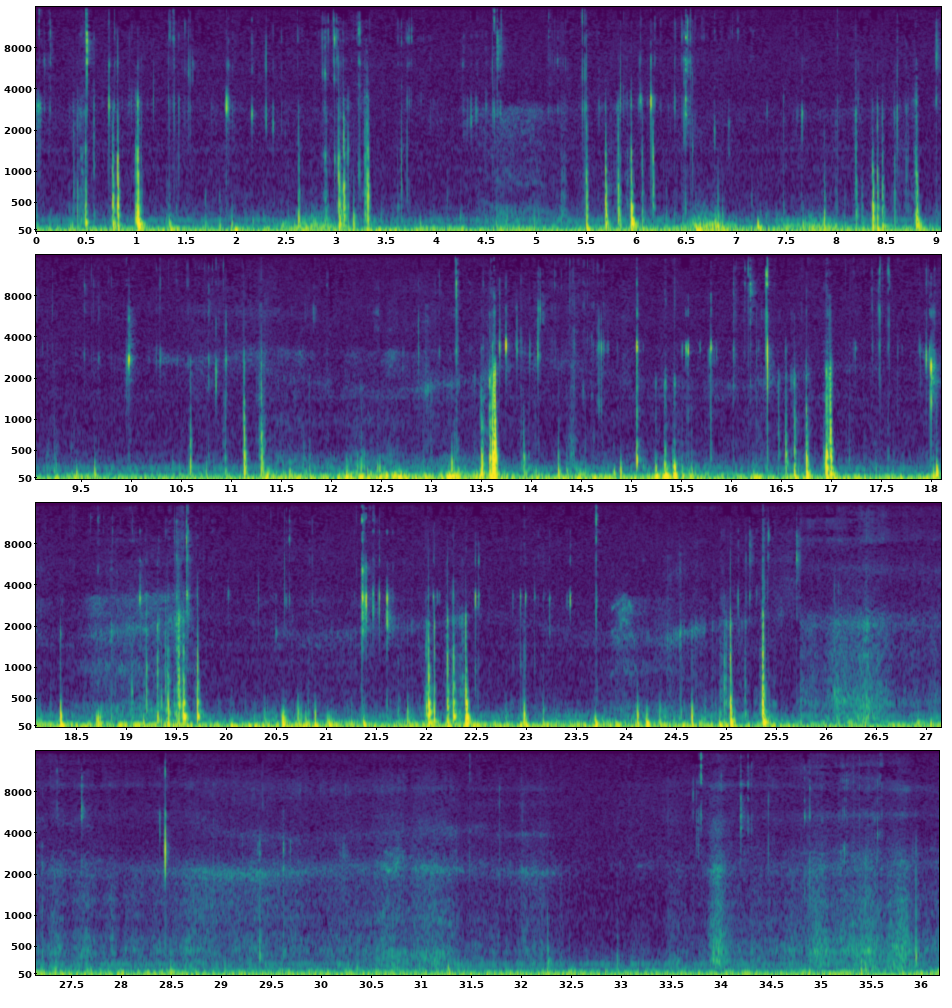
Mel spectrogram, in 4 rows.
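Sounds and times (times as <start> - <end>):
soft wet mouth sounds: 0.0 - 25.8
low steady hum: 0.0 - 36.1.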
